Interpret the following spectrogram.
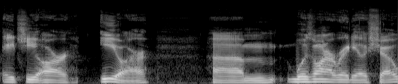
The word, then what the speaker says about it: Herer: Jack Herer, by the way, it's Herer. It rhymes with terror, Herer.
